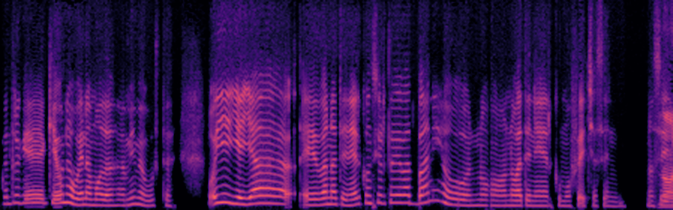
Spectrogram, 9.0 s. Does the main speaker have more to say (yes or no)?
no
